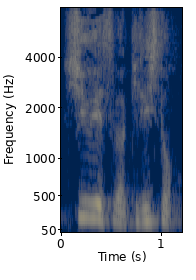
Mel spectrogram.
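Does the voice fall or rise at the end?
falls. The voice falls at the end like a statement. It is stated as a fact. The speaker calls it wrong. "主イエスはキリストじゃなくて"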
